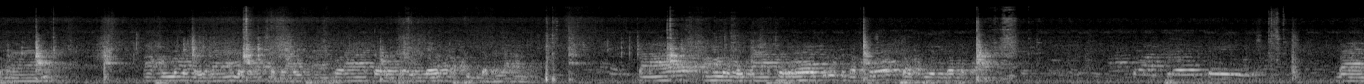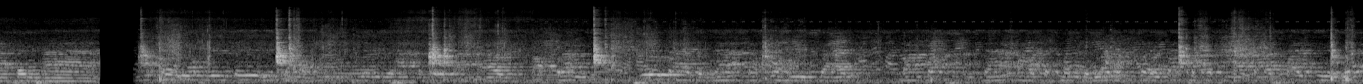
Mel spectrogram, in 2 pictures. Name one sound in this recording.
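A metal spatula scrapes and knocks against a wok.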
